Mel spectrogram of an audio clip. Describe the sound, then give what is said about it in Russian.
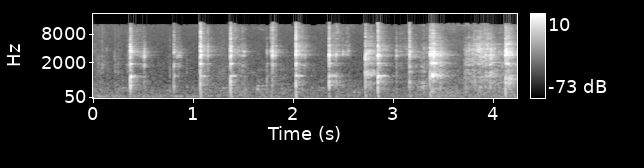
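Sliced food dressed with soy sauce is stirred with a utensil, which strikes the bowl in a quick, irregular run of many sharp clinks and taps. The sound is fairly quiet throughout, and no one speaks. “Добавляем соевого соуса. Еще раз все перемешиваем и заливаем.”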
